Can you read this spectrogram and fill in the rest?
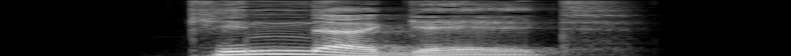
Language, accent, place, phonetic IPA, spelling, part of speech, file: German, Germany, Berlin, [ˈkɪndɐˌɡɛlt], Kindergeld, noun, De-Kindergeld.ogg
- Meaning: child benefit (state payment to people with children)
